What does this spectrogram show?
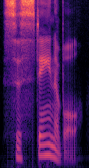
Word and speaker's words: sustainable: And finally, sustainable stress on the second syllable.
